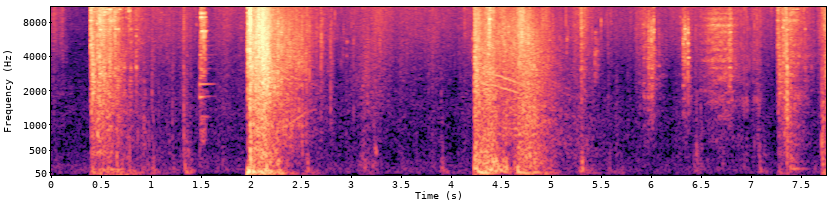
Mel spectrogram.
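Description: Gunfire in the survival game Rust: several loud, sharp shots spaced irregularly, each with a short echoing tail, mixed with smaller clicks and thumps between them.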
